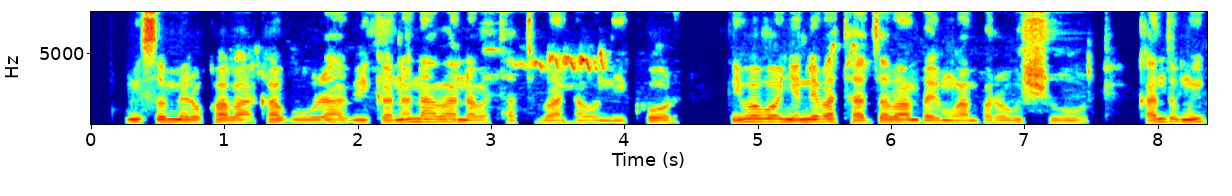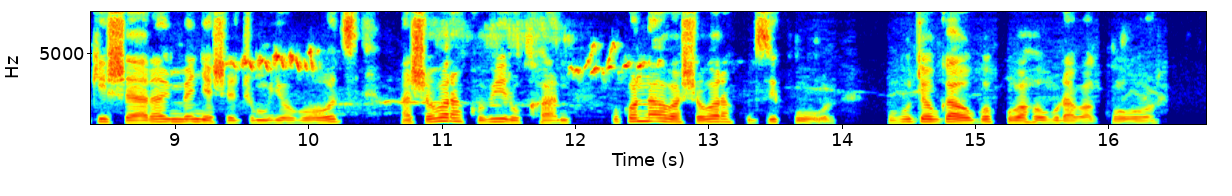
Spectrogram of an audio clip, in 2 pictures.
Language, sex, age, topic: Rundi, female, 36-49, education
